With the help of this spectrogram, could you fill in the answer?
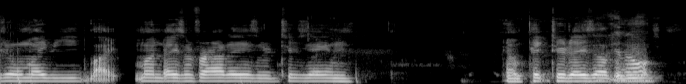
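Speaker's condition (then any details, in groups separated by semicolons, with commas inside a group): Spastic quadriplegic cerebral palsy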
